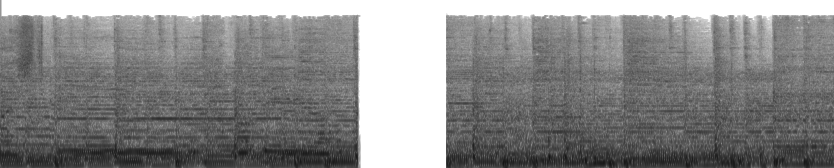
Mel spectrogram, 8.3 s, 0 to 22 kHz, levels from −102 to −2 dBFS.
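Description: At 3.57 s the audio drops out to silence and stays there until 4.46 s, a gap of about 0.89 s. This is an audio dropout to silence: the sound stops abruptly mid-flow and resumes just as abruptly, with silence in between and no trace of room tone or noise floor. The likely cause is a momentary loss of the input signal while recording continued, so whatever occurred during that stretch is simply absent.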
